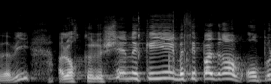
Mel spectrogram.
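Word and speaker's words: אהיה: Mais par contre, le Shem Ekeye, on le prononce tel qu'il s'écrit. Il s'écrit Ekeye, il est ponctué Ekeye, on va le prononcer Ekeye.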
